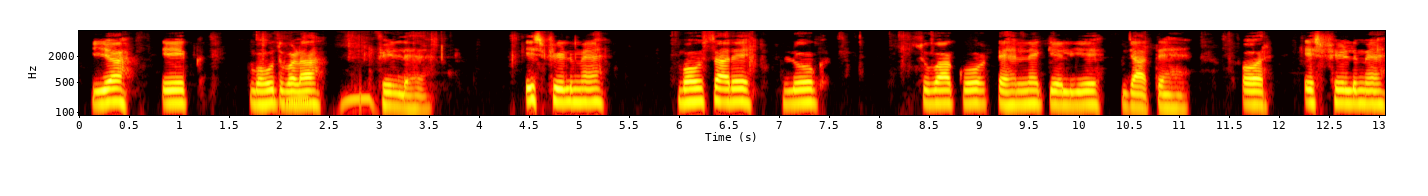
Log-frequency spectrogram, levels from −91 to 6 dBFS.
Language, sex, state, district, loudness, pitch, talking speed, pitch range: Hindi, male, Bihar, Lakhisarai, -20 LUFS, 160 Hz, 115 wpm, 155-170 Hz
